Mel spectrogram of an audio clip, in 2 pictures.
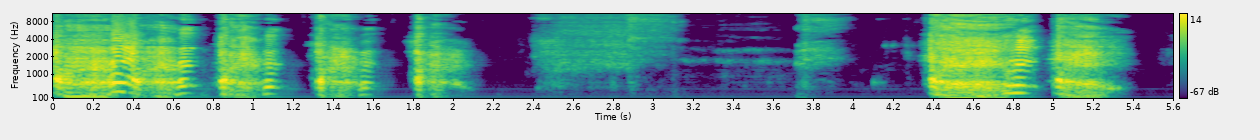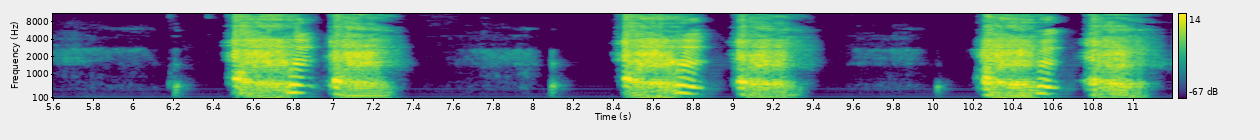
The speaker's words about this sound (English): I'm out of breath, you know. Sound like coughing takes it out of you. You're out of breath. I'm out of breath.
